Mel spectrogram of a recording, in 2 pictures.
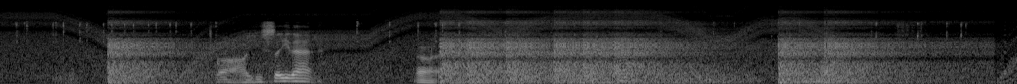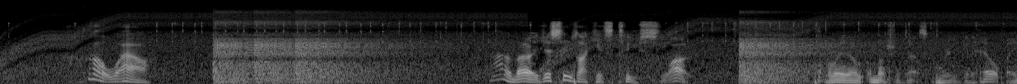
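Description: Bursts of electronic explosion noise hiss and rumble.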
